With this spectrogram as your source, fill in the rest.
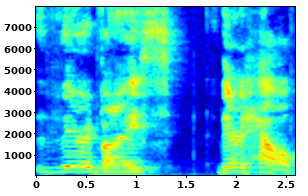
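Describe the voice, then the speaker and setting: A woman speaks in a monotone, with flat intonation. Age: 70s. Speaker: home decorator and real estate agent. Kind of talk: casual talk to camera.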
